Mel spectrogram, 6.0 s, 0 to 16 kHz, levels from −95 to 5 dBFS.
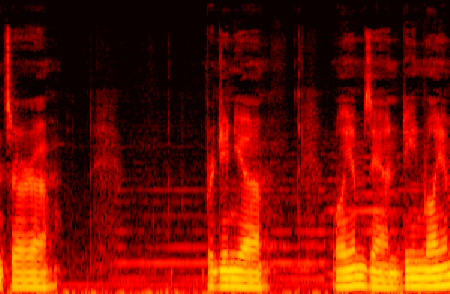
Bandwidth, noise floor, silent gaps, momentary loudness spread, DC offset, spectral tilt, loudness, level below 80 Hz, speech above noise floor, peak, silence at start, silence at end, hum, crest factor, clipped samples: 11.5 kHz; -51 dBFS; none; 16 LU; under 0.1%; -8 dB/octave; -28 LUFS; -44 dBFS; 25 dB; -14 dBFS; 0 s; 0 s; none; 16 dB; under 0.1%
